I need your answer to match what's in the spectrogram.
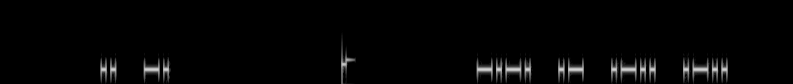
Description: Morse code, heard as a keyed tone, about 25 wpm, spaced as for 18 wpm, 690 Hz. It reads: IN CALL
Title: 2x Character Spacing - Top 100 Words - 25wpm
